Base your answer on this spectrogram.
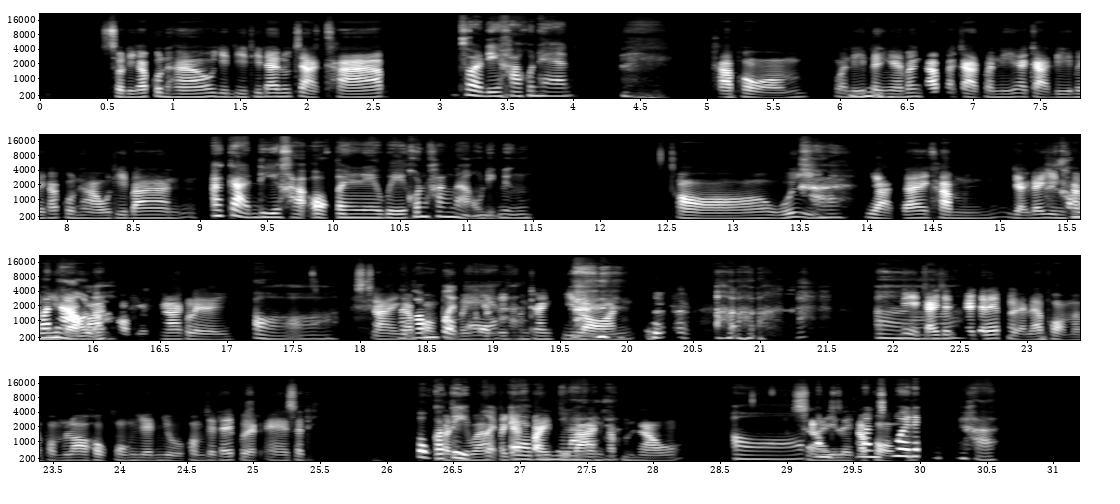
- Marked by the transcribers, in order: exhale; in English: "เวย์"; other background noise; other noise; chuckle; lip smack
- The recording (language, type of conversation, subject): Thai, unstructured, รายการบันเทิงที่จงใจสร้างความขัดแย้งเพื่อเรียกเรตติ้งควรถูกควบคุมหรือไม่?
